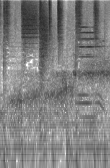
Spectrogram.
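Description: Instrumental electronic hip-hop beat with heavy bass and drum hits, and a rising noise sweep through about the first second and a half.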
